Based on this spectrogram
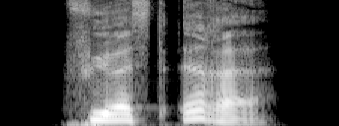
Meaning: second-person singular present of irreführen
- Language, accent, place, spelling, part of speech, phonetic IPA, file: German, Germany, Berlin, führst irre, verb, [ˌfyːɐ̯st ˈɪʁə], De-führst irre.ogg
